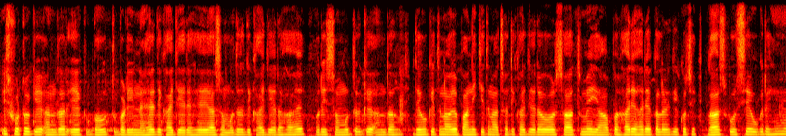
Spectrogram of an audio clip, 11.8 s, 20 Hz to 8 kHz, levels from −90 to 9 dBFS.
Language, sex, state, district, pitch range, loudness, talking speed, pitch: Hindi, male, Bihar, Saran, 140-145 Hz, -20 LUFS, 230 wpm, 145 Hz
